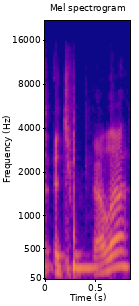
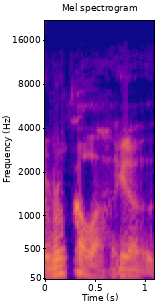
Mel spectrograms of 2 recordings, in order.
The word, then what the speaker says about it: Revilla: So it's Revilla. Is that wrong or right? That's because I'm from Pittsburgh, so depending on where you are in the country, the pronunciation changes from anywhere from like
